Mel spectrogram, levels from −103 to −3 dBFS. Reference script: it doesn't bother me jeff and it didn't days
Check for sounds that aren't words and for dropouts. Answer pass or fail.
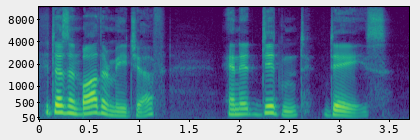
pass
